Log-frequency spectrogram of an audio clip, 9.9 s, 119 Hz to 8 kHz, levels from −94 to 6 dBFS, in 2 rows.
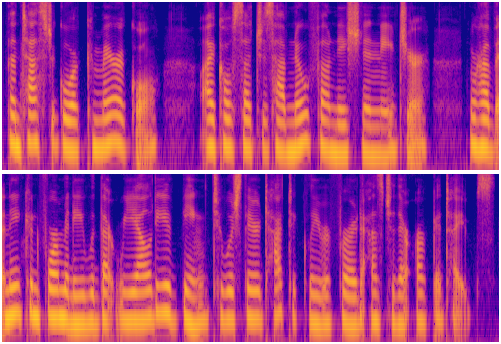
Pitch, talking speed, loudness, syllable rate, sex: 205 Hz, 185 wpm, -18 LUFS, 6.1 syllables/s, female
